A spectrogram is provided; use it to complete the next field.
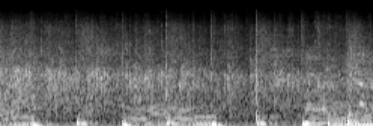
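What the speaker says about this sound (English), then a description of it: "Let's give him a big round of applause." Audience at a pickleball event clapping steadily, a broad applause wash with sharper low thumps and a faint musical tone running underneath throughout.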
